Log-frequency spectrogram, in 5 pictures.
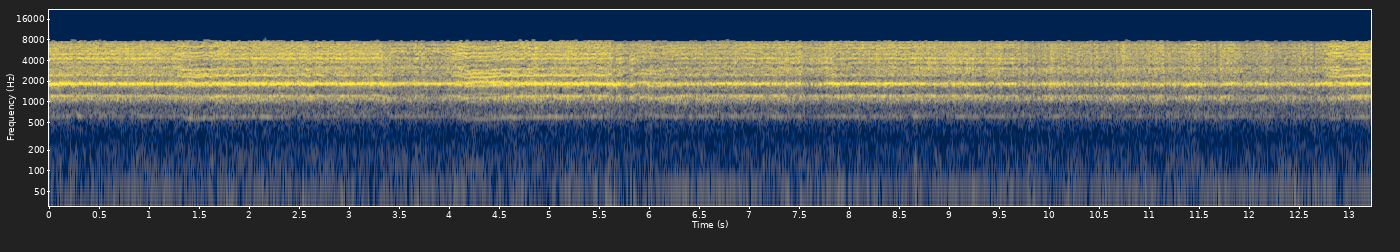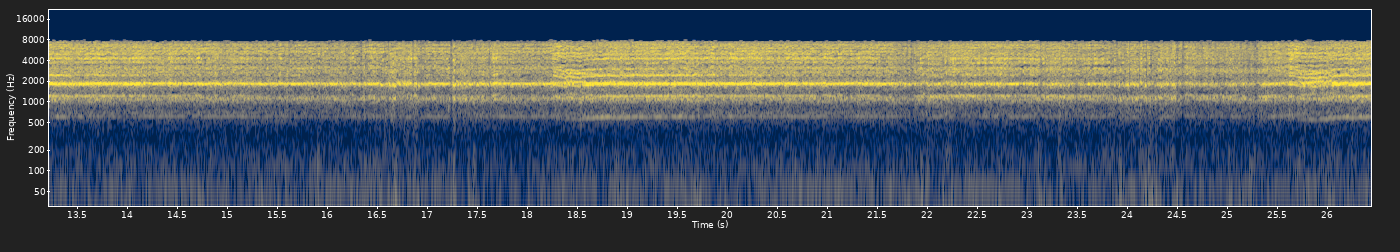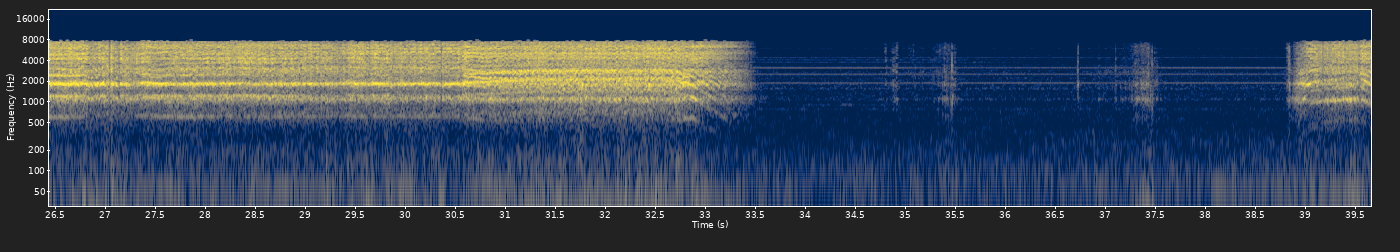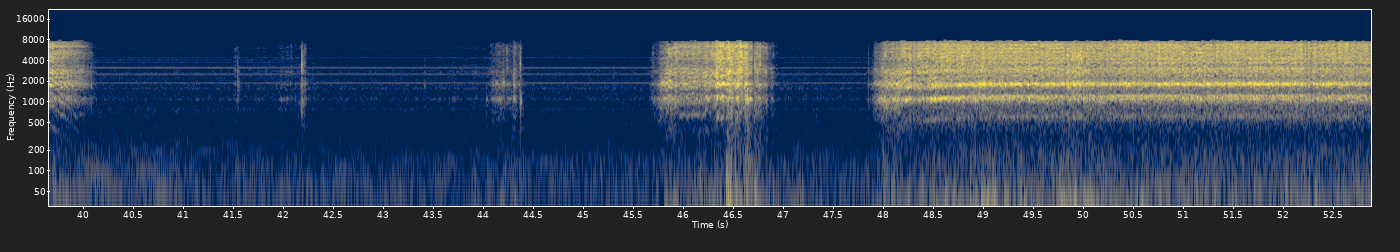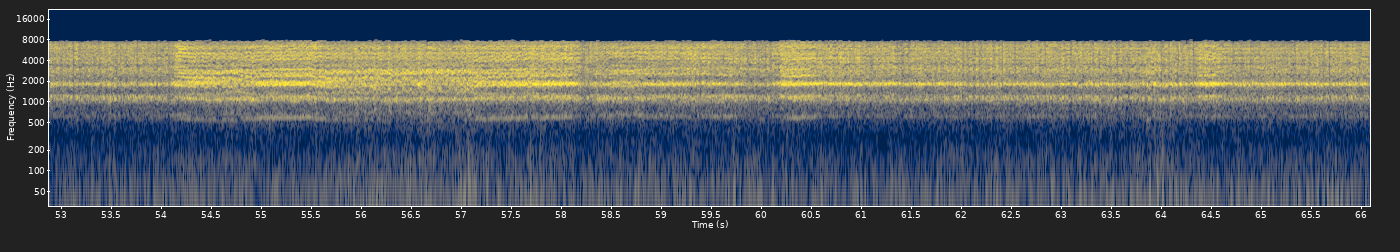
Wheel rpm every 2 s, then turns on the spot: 160, 160, 160, 160, 160, 160, 160, 160, 160, 160, 160, 160, 160, 160, 160, 160, 90, 0, 0, 40, 0, 0, 0, 10, 140, 160, 160, 160, 160, 160, 160, 160, 160.
none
